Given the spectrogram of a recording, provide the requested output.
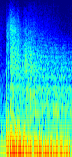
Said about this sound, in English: Your rusty cannonball goes flying into the water.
